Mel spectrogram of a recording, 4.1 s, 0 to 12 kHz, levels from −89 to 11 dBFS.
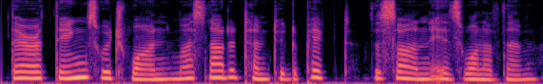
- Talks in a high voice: Yes, high, 230 Hz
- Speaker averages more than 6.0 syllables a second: No, 5.9 syllables/s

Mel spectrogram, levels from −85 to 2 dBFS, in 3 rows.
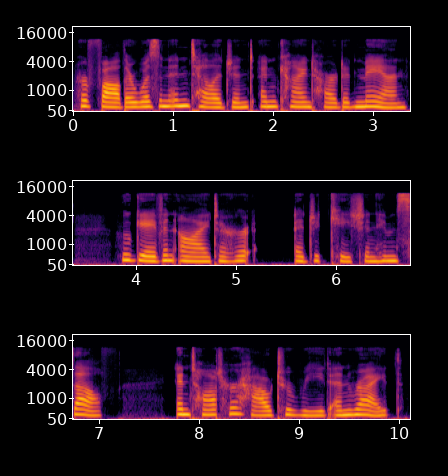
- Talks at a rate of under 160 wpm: Yes, average, 150 wpm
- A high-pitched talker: Yes, high, 220 Hz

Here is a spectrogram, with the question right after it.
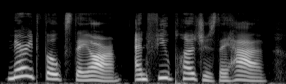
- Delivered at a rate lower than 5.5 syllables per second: No, 5.6 syllables/s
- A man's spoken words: No, female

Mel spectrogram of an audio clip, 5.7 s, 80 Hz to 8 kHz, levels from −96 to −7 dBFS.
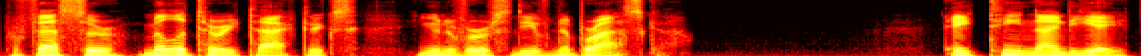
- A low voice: Yes, low, 115 Hz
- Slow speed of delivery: Yes, slow, 95 wpm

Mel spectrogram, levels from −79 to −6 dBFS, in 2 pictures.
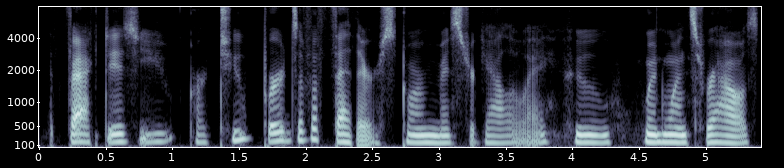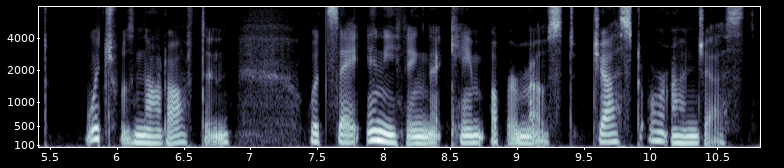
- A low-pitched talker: No, medium, 160 Hz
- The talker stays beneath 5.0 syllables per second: Yes, 4.6 syllables/s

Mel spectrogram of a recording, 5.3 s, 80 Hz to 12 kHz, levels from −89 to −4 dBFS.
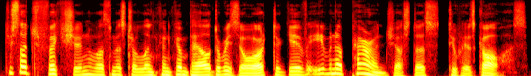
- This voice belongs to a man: Yes, male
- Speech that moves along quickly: No, average, 190 wpm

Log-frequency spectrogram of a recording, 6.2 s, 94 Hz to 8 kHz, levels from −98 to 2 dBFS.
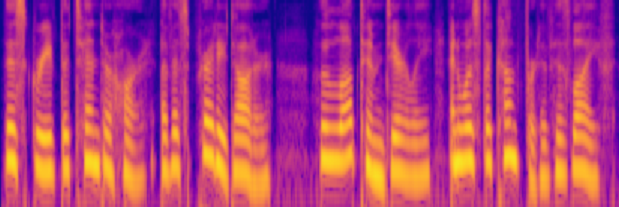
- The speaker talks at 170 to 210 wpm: Yes, average, 195 wpm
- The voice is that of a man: No, female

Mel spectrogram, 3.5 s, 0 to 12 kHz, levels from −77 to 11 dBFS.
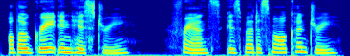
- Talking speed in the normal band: Yes, average, 170 wpm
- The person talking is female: Yes, female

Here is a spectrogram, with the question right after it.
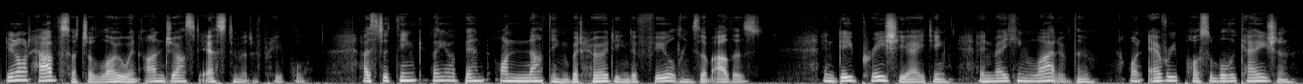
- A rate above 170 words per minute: No, average, 165 wpm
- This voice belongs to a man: Yes, male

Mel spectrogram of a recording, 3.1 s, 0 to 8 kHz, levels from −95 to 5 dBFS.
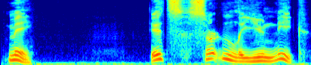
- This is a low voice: No, medium, 145 Hz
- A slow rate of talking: Yes, slow, 75 wpm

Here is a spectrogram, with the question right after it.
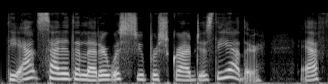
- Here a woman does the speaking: Yes, female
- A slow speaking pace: No, average, 200 wpm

